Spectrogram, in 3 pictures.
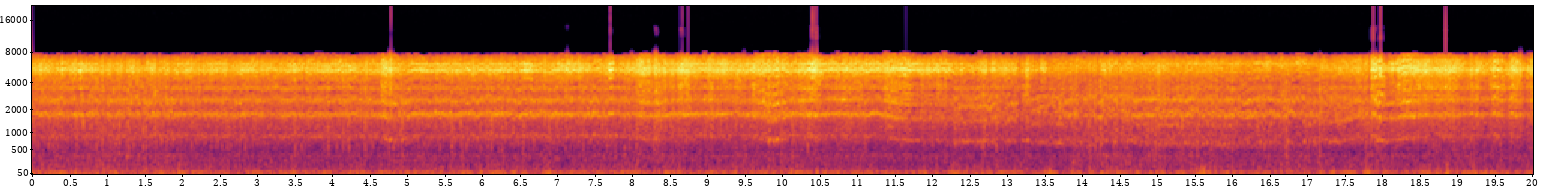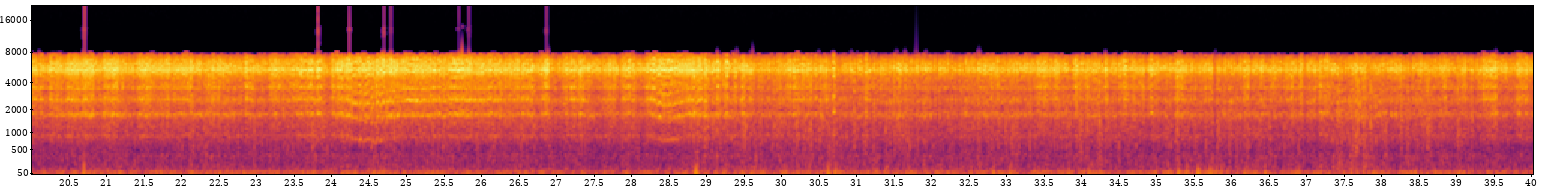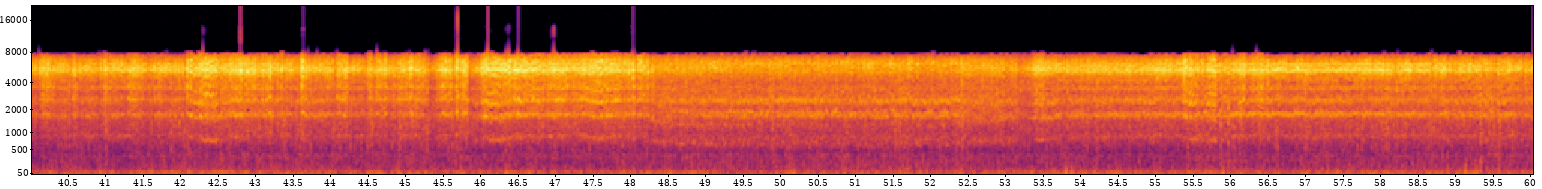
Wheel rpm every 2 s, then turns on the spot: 230, 230, 230, 230, 230, 220, 200, 210, 200, 220, 230, 230, 230, 230, 230, 230, 230, 230, 230, 240, 230, 230, 240, 230, 200, 190, 200, 230, 230, 230.
none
